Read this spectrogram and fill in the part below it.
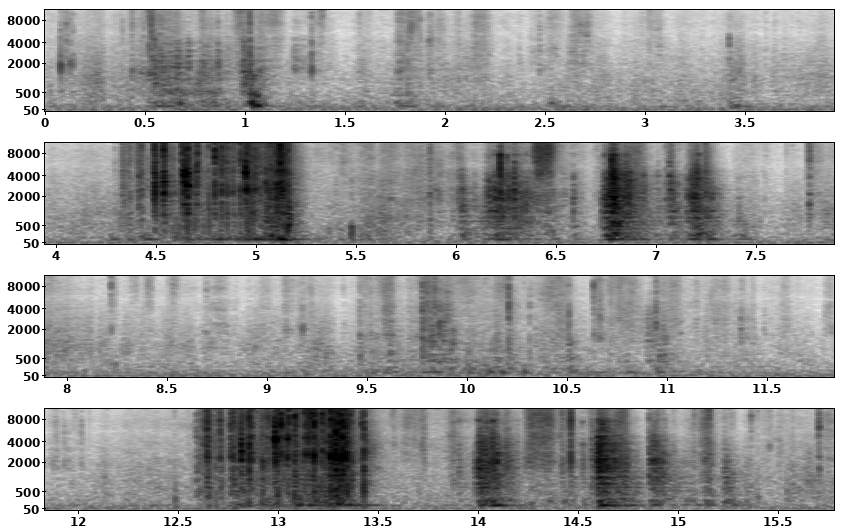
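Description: Tarot cards are shuffled in two loud riffling bursts, with softer taps and handling of the deck between them, close by in a quiet room.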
